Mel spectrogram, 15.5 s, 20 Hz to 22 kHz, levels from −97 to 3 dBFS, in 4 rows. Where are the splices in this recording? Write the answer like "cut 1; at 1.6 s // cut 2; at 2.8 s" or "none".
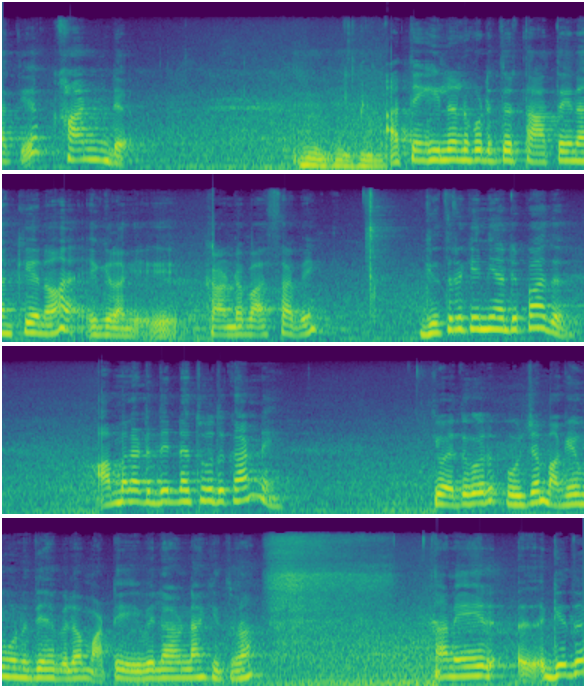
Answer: none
